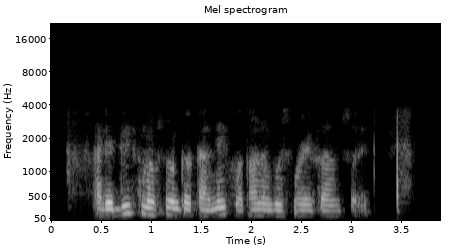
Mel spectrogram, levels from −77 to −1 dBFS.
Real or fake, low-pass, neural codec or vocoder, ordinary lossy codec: fake; 7.2 kHz; codec, 44.1 kHz, 2.6 kbps, DAC; AAC, 16 kbps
